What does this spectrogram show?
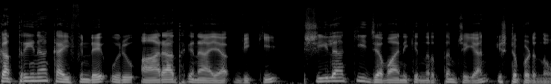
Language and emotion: Malayalam, neutral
